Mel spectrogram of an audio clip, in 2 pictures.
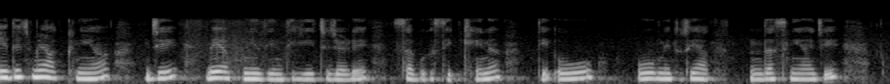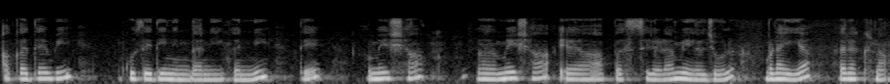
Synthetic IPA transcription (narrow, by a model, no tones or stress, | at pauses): eːd̪ɪt͡ʃmɛ̃ːaːkʰniːãːd͡ʒemɛ̃ːəpniːzɪnd̪əɡiːt͡ʃd͡ʒeːɽeː | səbɡsɪkʰːeːnət̪ḛːʔoː | oːmɛ̃ːt̪ʊsĩːa | d̪əsniːãːd͡ʒi | akəd̪ẽːbiː | kʊseːd̪iːnɪ̃nd̪aːnĩːkəɾniːt̪eː | ɦəmeːʃaː | meːʃaːaːpəst͡ʃd͡ʒeːɽaːmeːld͡ʒoːlbənaːijaːɾəkʰnaː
